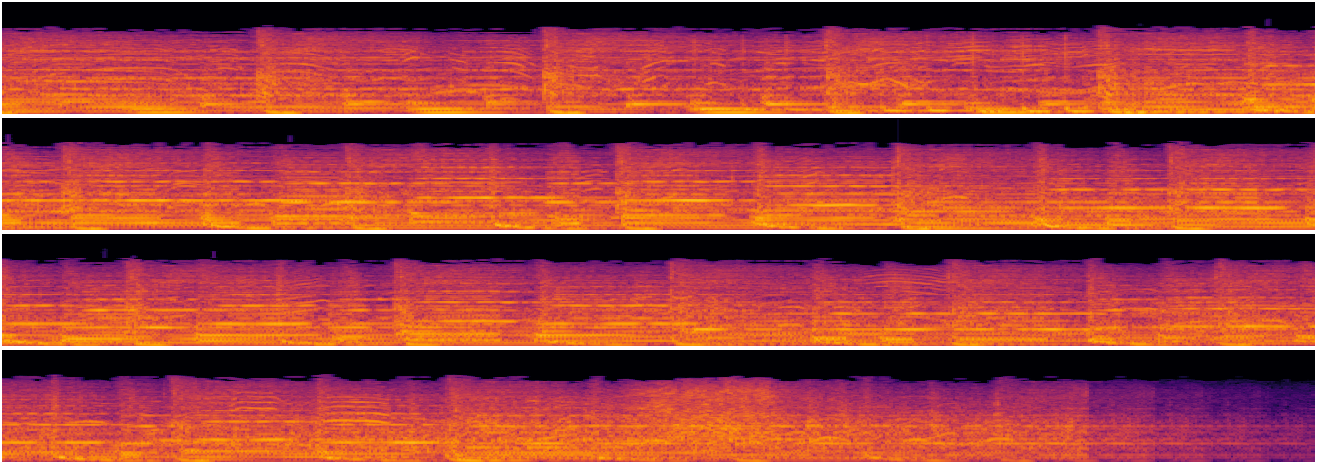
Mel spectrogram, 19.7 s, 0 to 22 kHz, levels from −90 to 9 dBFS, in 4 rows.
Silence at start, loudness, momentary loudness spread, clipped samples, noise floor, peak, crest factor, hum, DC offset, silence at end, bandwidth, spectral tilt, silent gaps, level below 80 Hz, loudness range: 0 s; -11 LUFS; 4 LU; under 0.1%; -35 dBFS; 0 dBFS; 12 dB; none; under 0.1%; 0.25 s; 9.2 kHz; -5 dB/octave; none; -24 dBFS; 2 LU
